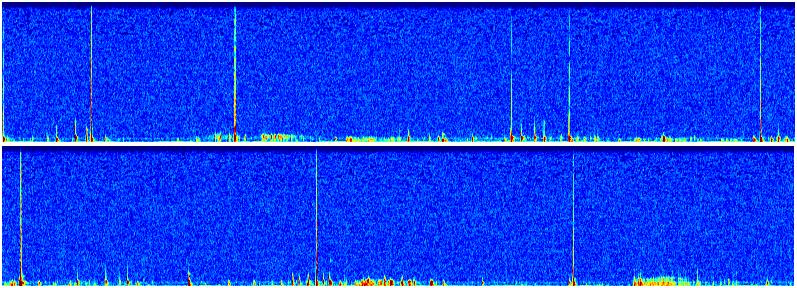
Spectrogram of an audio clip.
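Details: Lower abdomen recorded with a USB electronic stethoscope: frequent gurgles and sharp clicks, typical active bowel sounds.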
